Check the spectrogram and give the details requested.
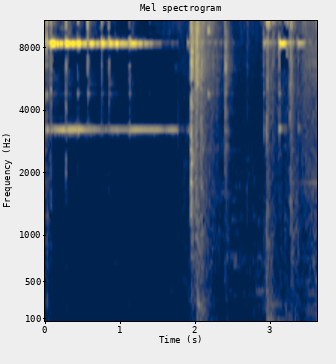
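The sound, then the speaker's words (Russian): A small door bell rings with a bright, sustained chime that slowly fades as a visitor enters a school, then the door bumps and rattles open in two loud knocks and shuffles. “О том, что в школу «Колокол» пожаловал посетитель, возвещает колокольчик.”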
